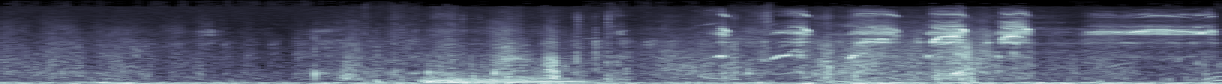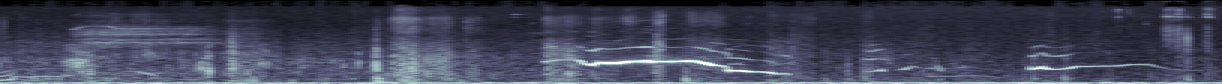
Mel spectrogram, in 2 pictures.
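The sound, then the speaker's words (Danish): Sled dogs lying on the ice growl briefly, then whine in high, wavering cries that rise and fall, against a quiet outdoor background, with no one speaking. “den store stillhed farer en af hundene ind imellem knurrene op, eller ligger og ser pipen af længsel efter deres herre.”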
